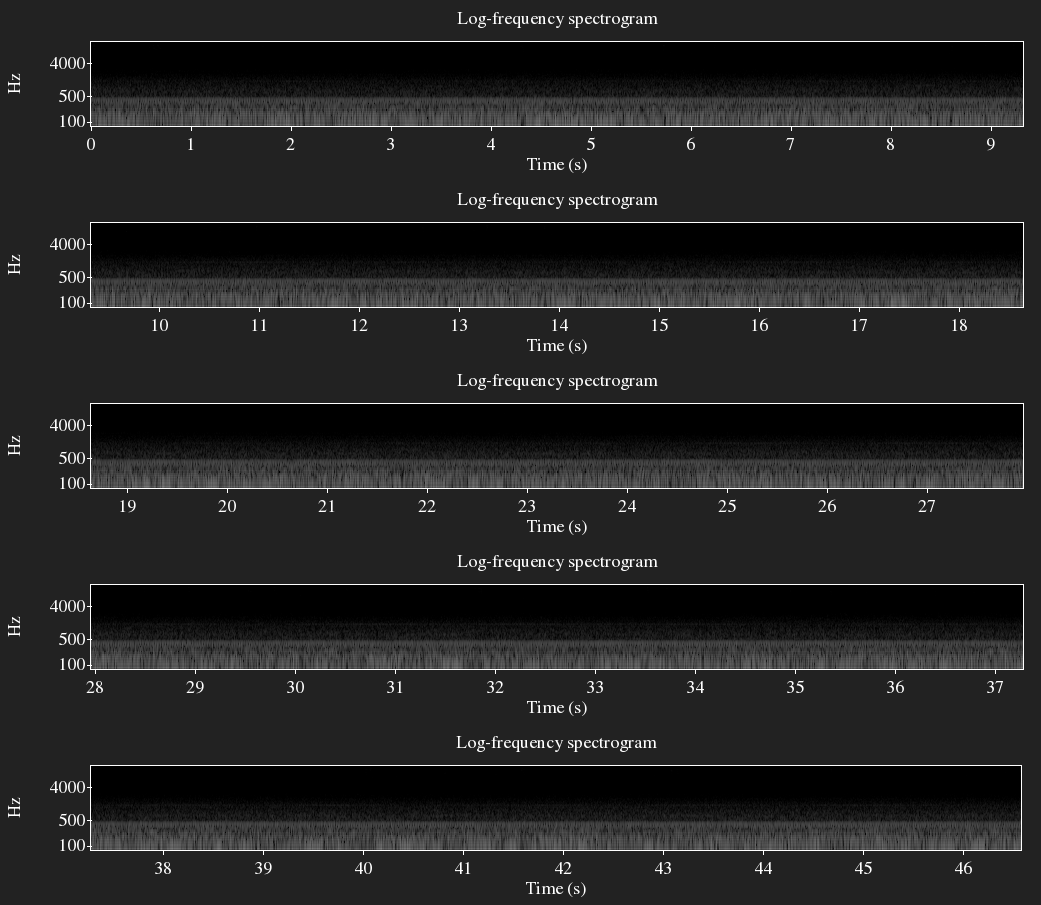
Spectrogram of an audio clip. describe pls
industrial hums factory water treatment plant drone highcut
drone, factory, hums, industrial, plant, treatment, water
